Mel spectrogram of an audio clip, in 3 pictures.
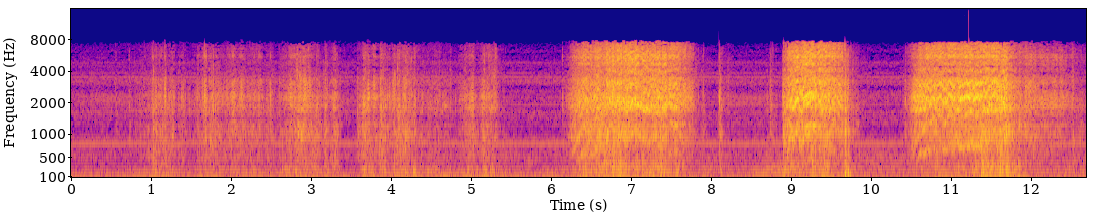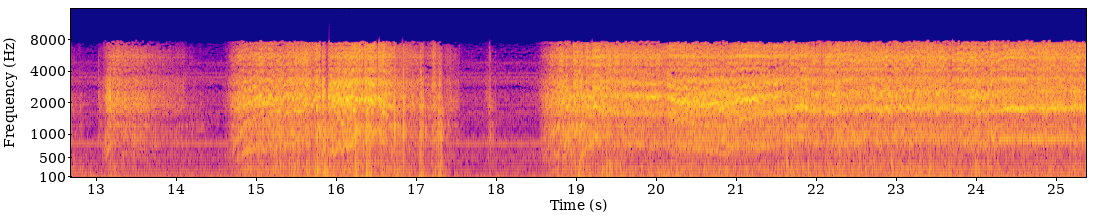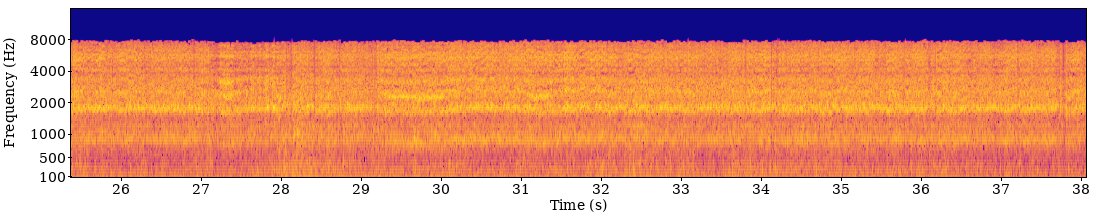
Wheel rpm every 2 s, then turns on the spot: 10, 20, 20, 120, 80, 120, 20, 70, 100, 100, 210, 230, 230, 230, 230, 230, 230, 230, 230.
0-6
